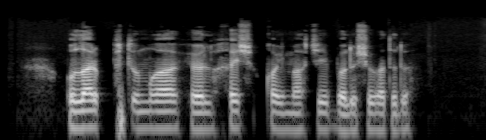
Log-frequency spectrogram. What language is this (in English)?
Uyghur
